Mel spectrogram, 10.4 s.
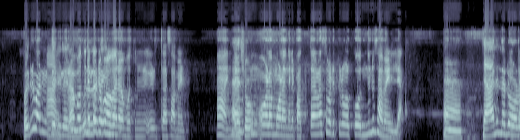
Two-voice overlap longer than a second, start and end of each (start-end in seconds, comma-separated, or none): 1.0-2.4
